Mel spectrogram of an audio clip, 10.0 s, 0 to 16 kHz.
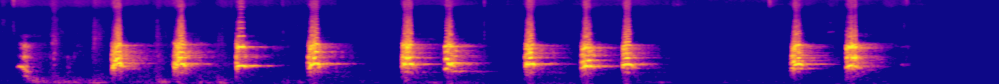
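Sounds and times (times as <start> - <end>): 
dog barking: 1.1 - 6.7, 7.9 - 9.2.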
